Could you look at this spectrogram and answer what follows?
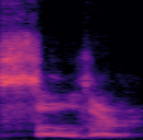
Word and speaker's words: solder: For the longest time, I used to say salmon and solder. Like I didn't know how to pronounce salmon or solder. I always pronounced the L, and people in high school made fun of me.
